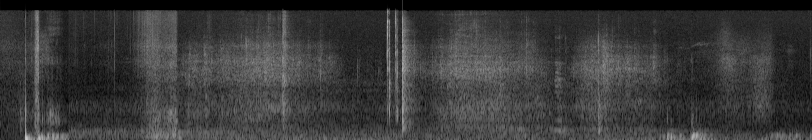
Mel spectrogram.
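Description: A loud knock of the camera being handled, then a soft, even hiss of room noise with a few faint clicks and a low thud near the end.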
